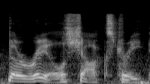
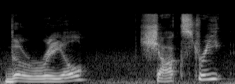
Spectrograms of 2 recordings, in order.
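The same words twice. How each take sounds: First: Said in the usual way. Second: Amazed cry. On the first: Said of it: "Dad nodded". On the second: A narrator's reading. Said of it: "Marty cried".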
